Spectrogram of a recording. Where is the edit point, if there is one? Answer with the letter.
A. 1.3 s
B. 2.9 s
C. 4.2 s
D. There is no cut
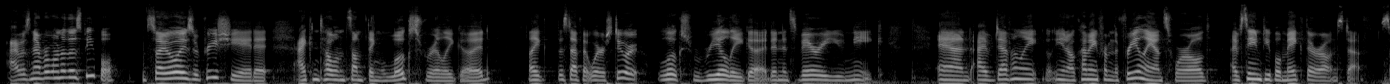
B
